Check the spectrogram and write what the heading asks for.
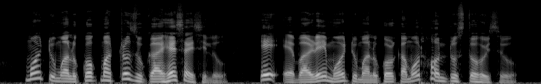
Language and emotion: Assamese, happy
